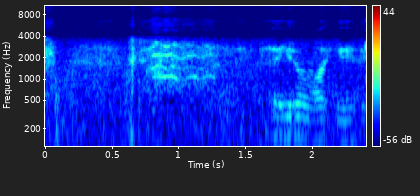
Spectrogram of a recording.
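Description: Faint voice over a telephone line, its pitch wavering, with a few short sounds near the end.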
